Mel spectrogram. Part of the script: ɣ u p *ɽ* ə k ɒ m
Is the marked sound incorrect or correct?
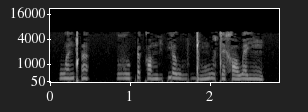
correct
